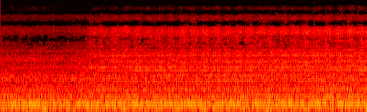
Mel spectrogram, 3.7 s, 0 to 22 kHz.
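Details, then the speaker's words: Pit Boss 850 pellet grill after flame-out from running out of pellets, prime button held to feed the auger: steady motor drone with fixed hum, no catching or grinding; auger turning and feeding pellets normally. "It's feeding the auger more and more pellets. Okay, so hold this, try this, and hold it for a couple seconds. Let it go. As you can hear, it's running those pellets through."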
